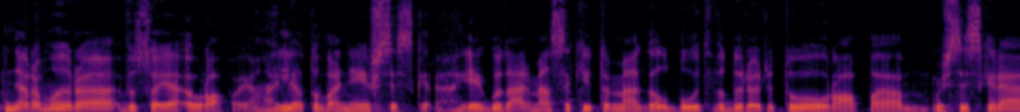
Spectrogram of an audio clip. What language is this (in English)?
Lithuanian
